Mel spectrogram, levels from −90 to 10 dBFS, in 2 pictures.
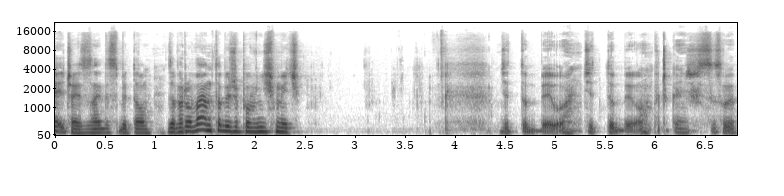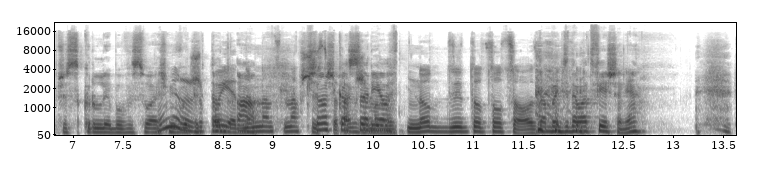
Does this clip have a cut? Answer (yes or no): yes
